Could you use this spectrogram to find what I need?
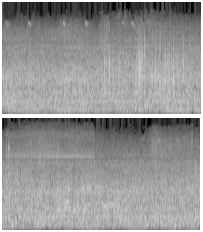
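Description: Calm sea water laps gently against a stone breakwater.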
